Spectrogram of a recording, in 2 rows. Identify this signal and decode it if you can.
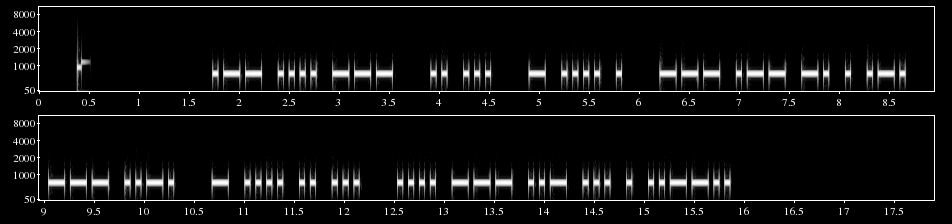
Morse code, heard as a keyed tone, about 22 wpm, 700 Hz. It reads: WHO IS THE OWNER OF THIS HOUSE?
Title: Sentences from Top 1600 Words 22wpm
